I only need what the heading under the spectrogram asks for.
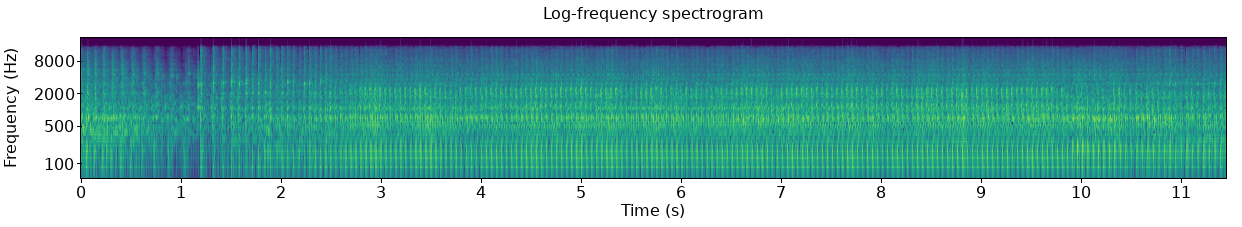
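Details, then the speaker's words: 1966 Gravely C10 single-cylinder after no-spark fix by switching to a battery ignition coil: loud, regular chug holding an even beat, no misfires or stumbles; engine running normally. "So it works. Apparently I bumped the power wire going over to the starter switch. So that's what I was monkeying with there, and everything seems like it works."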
